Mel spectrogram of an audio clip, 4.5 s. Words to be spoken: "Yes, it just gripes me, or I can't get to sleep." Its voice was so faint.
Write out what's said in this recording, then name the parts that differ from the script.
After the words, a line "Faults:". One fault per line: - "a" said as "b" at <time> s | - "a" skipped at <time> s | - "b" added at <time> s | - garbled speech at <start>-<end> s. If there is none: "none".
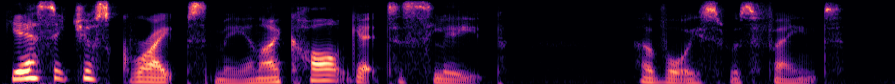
"Yes, it just gripes me, and I can't get to sleep." Her voice was faint.
Faults:
- "or" said as "and" at 1.2 s
- "Its" said as "Her" at 3.1 s
- "so" skipped at 3.8 s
